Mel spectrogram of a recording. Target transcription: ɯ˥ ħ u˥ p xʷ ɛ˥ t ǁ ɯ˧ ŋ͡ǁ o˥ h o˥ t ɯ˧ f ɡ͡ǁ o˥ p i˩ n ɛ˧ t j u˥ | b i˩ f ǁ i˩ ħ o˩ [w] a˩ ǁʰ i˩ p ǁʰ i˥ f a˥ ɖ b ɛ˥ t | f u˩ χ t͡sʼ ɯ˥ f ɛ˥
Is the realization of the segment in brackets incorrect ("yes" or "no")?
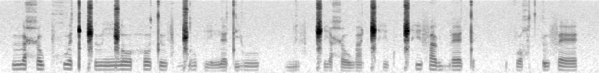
no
